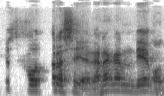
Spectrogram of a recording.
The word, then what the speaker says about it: Schoters: dari skuter ya bacanya gimana sih Bener ya bacanya skotras ya Karena kan dia mau berangkat sementara itu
